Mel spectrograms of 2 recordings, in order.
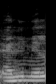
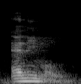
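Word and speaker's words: animal: নয় এলও নয় অল যেমন এই শব্দটা এটা এনিমেল নয় এনিমেলও নয় এটার উচ্চারণ হবে অ্যানিমল অ্যানিমল এইটা কেমিক্যাল নয় কেমিক্যাল কেমিক্যাল এই শব্দটা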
